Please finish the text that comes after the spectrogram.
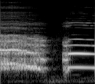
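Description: A gamecock rooster crows loudly and close by, one full call broken by a short gap before the final drawn-out note, with no other sound around it.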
